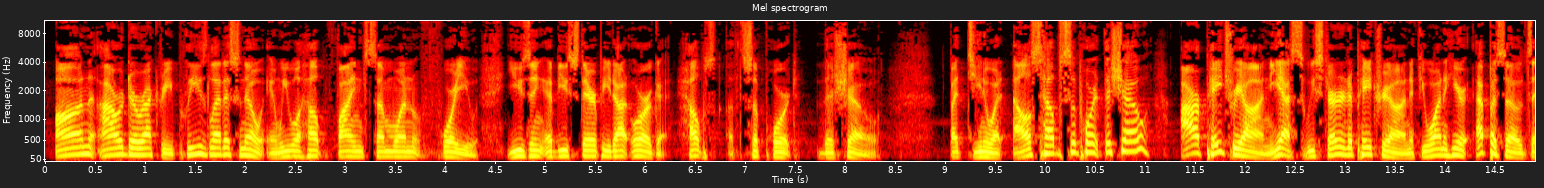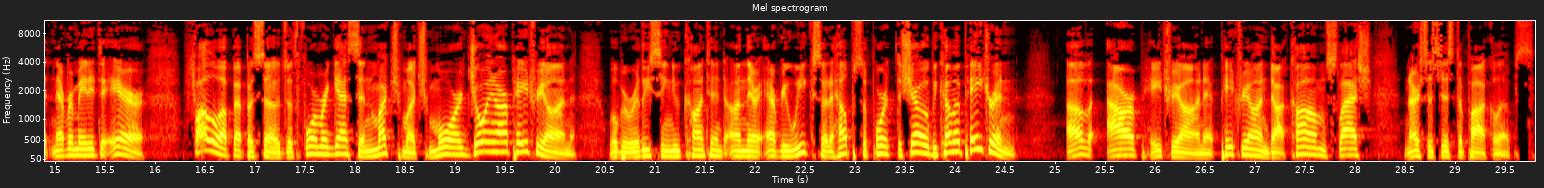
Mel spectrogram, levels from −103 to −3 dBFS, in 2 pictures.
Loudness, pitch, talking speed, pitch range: -24 LUFS, 140 Hz, 175 wpm, 120-170 Hz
